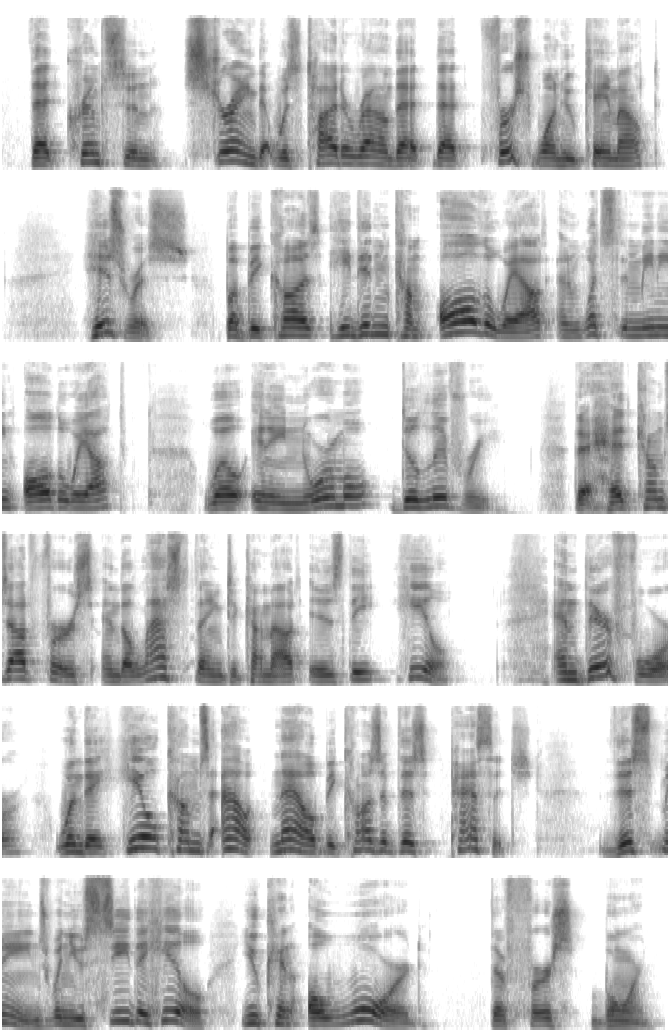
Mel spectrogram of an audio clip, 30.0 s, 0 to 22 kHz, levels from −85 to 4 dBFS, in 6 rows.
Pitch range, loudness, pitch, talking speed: 150-210 Hz, -21 LUFS, 175 Hz, 155 wpm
